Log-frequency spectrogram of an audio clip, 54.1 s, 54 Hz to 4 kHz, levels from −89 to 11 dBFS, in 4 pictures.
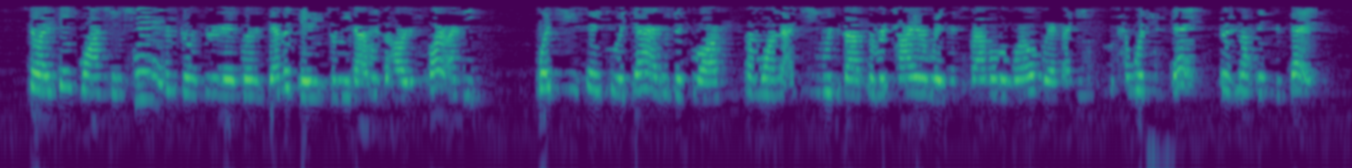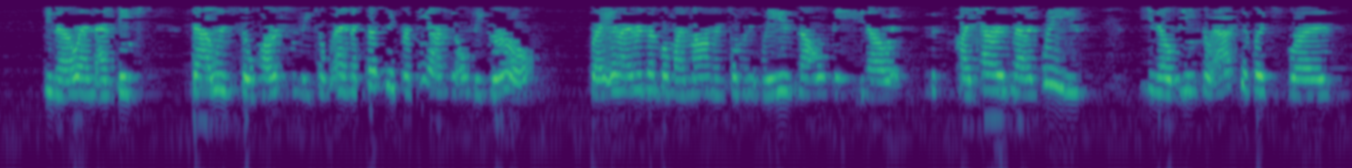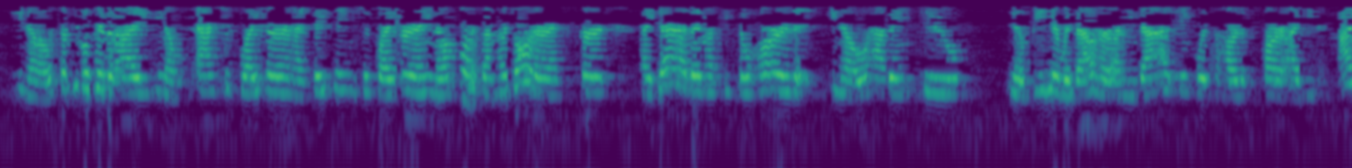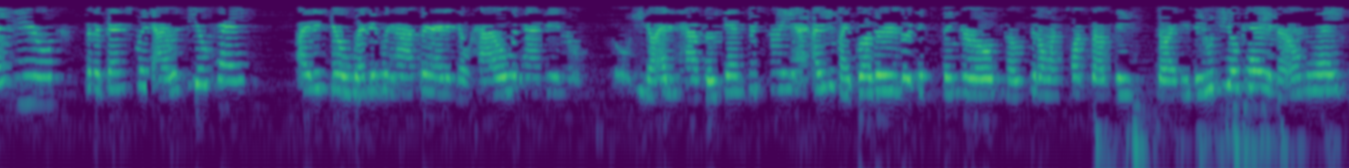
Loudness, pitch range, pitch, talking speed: -23 LUFS, 180-205 Hz, 190 Hz, 240 wpm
